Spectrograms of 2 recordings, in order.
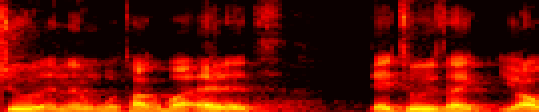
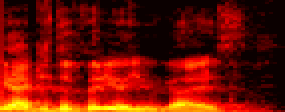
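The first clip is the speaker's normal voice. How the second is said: overjoyed, super happy voice; 3 semitones higher, 4 dB louder than usual. Retelling own answer after being asked about video: imitating own super happy reply. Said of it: "super happy".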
